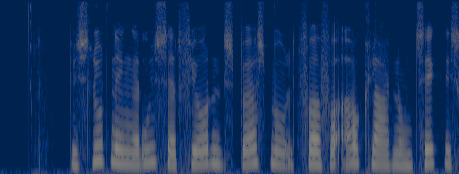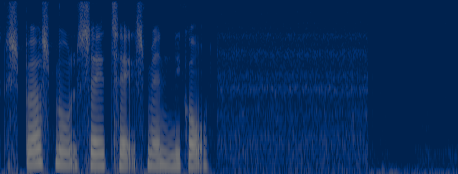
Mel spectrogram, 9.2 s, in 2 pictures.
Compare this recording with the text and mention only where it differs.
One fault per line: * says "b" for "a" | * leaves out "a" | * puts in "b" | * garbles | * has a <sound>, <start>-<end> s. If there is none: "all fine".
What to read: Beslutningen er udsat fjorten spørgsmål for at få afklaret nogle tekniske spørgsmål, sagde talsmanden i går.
all fine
